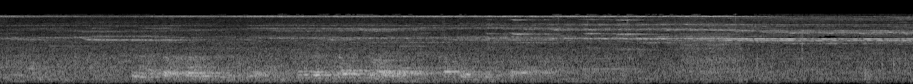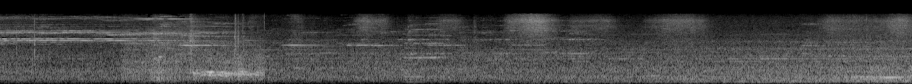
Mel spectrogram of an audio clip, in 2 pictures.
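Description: Train wheels clatter and rumble over the rails.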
